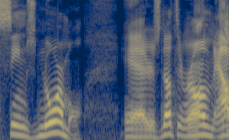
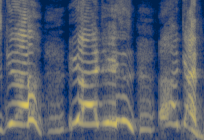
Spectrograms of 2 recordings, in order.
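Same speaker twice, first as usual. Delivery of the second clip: high, panicked pleading; hammed-up cries of someone spinning in midair; mock terror; 13 semitones higher, 4 dB louder, slower than usual. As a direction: wail it high in mock fright. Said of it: "this is terrifying".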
